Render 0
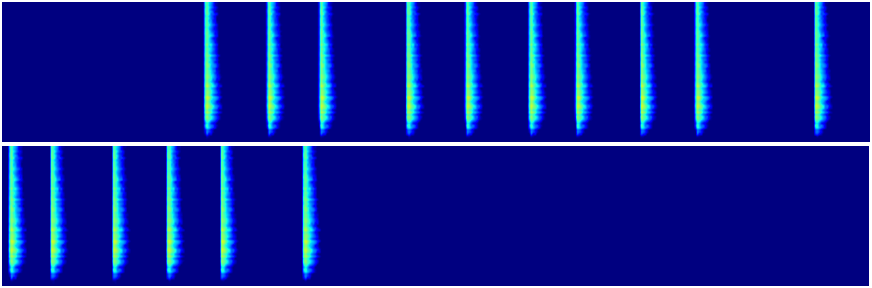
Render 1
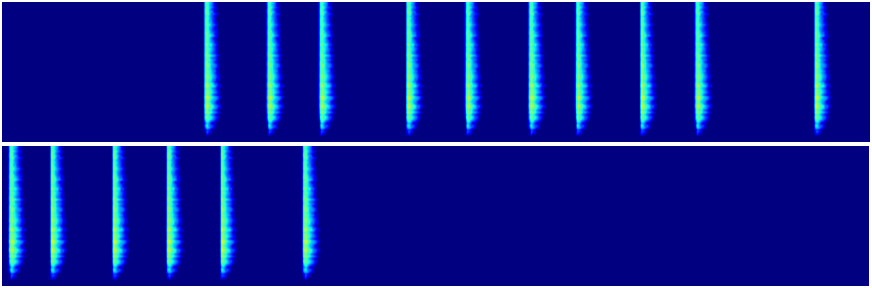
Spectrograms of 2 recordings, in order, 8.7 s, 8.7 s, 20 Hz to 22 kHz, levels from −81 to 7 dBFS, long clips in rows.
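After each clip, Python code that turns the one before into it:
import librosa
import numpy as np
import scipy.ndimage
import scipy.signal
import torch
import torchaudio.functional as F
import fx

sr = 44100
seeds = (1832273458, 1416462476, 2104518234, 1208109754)

y = fx.high_shelf(x, sr, hz=4100.0, db=6.0)
y = y * 10.0 ** (-5.5 / 20.0)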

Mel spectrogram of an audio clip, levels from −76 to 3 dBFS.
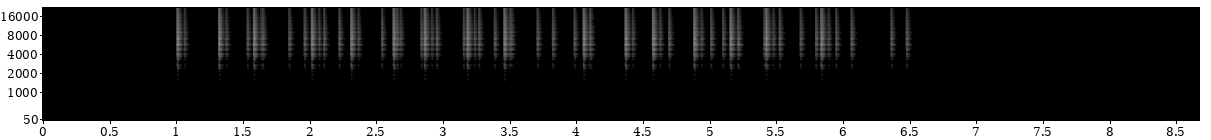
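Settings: y = fx.echo_multitap(x, sr, ms=(53, 525, 640), db=(-14.5, -11.5, -10.5))
y = y * 10.0 ** (2.0 / 20.0)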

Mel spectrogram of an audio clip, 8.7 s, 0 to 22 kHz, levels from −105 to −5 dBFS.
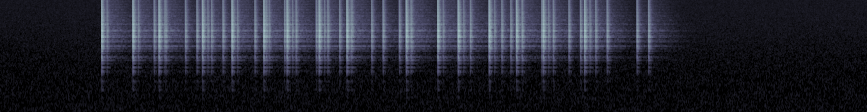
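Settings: y = fx.rev_plate(x, sr, seeds[0], rt60_s=1.1, hf_ratio=0.8, predelay_ms=0, drr_db=17.5)
y = y * 10.0 ** (1.0 / 20.0)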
